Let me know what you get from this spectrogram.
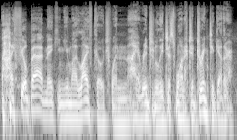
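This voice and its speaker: A man's voice: sits low, normal speed, fairly bright tone, slightly rough. A man playing a modest, good-natured young swordsman with a casual, unpretentious way of talking, in video game dialogue. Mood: musing, friendly. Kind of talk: English-language video game character dialogue.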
